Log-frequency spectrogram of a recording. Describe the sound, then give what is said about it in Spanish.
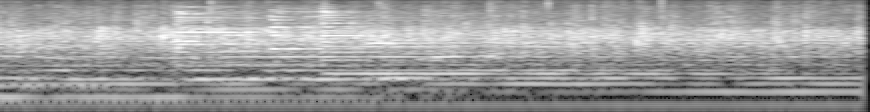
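An audience claps together for the Lord in a steady, sustained burst of applause, dense and even throughout, with a low sustained musical tone humming underneath. “Si lo crees, dale fuerte ese aplauso al Señor.”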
